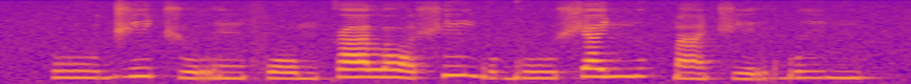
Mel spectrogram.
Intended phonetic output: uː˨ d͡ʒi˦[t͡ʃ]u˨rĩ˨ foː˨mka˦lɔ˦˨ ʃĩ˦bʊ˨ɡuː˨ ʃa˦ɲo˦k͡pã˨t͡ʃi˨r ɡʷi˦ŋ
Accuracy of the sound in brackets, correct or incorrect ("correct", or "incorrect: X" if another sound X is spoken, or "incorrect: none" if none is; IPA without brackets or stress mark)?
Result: correct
